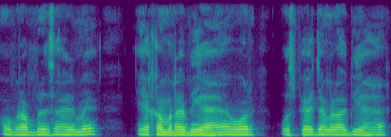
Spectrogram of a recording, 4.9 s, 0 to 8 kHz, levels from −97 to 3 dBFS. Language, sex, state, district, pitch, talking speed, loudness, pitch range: Hindi, male, Uttar Pradesh, Saharanpur, 150 Hz, 145 wpm, -15 LUFS, 150-155 Hz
